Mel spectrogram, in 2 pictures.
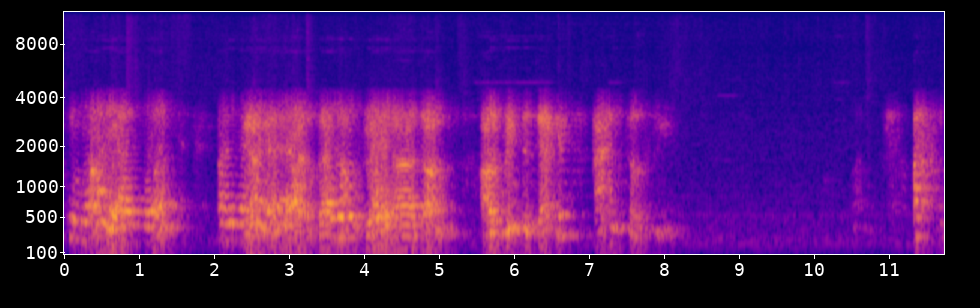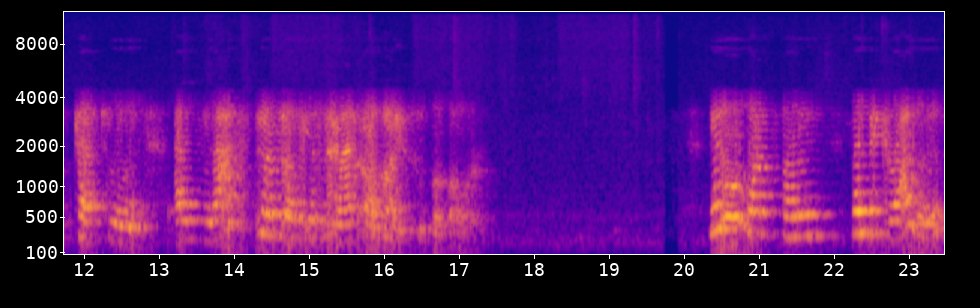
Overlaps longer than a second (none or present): present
